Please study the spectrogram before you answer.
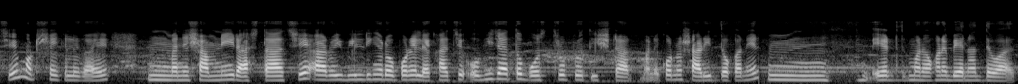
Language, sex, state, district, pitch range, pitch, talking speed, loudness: Bengali, female, West Bengal, Jhargram, 195-220 Hz, 205 Hz, 180 wpm, -18 LUFS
